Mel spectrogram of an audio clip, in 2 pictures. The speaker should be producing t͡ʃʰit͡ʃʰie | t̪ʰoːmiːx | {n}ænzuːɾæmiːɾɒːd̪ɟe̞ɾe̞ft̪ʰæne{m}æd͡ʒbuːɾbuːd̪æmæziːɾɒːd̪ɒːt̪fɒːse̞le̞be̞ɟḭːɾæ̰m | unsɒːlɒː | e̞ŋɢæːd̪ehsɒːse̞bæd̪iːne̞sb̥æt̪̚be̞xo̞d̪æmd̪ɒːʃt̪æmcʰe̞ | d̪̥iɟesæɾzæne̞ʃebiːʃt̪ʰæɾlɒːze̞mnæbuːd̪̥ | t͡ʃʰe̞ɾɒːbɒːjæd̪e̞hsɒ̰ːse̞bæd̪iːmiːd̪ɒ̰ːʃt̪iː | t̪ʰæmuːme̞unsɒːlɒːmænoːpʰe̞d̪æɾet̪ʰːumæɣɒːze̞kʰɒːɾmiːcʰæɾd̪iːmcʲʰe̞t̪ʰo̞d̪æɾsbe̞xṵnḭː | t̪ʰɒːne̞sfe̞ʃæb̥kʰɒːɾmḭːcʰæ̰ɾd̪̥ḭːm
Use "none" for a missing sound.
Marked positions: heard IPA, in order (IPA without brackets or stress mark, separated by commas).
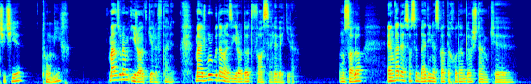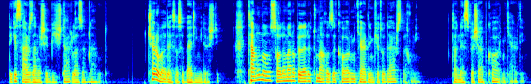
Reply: m, m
